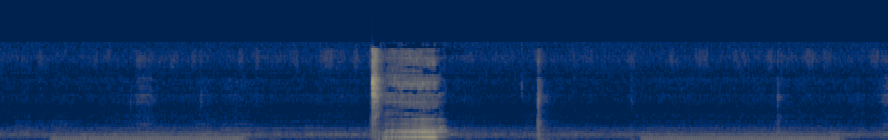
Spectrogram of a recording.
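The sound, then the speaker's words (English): Telephone keypad tones while dialing into a conference call, after hitting a wrong number: two long, steady mid-pitched beeps, each about two seconds, separated by a brief burst of rustling clatter and a single sharp click. “Made a mistake there. Hit the wrong number. Let me try this one more time here.”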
